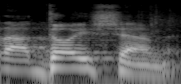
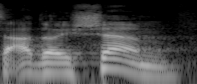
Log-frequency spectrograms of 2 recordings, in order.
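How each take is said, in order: First: Adoi Shem stressed on DOI, Shem left weak; mispronounced Adoi Shem. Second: Adoi Shem with full stress on Shem; correct Adoi Shem. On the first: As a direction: say a-DOI-shem, hitting the middle. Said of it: "It's not Adoi Shem". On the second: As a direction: say adoi-SHEM, landing on the last syllable. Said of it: "it's Adoi Shem". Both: Shown as a demonstration.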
